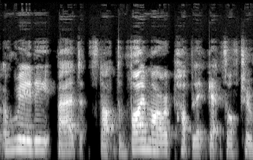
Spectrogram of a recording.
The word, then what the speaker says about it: Weimar: Therefore, the decision was taken to meet in the me more peaceful surroundings of the town of VHimar. So the W is pronounced as a V vhimar and it's that setting that gives its name to the government the VHimar republic.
